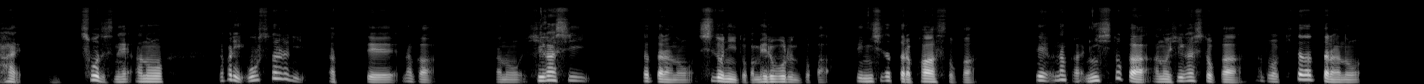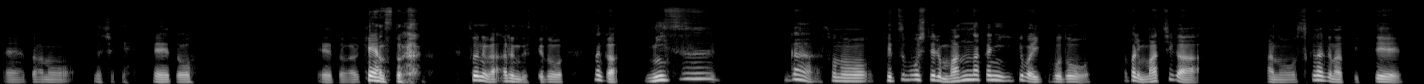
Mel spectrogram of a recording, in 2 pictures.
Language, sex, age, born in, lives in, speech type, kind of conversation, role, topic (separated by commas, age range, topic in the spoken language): Japanese, male, 40-44, Japan, Japan, conversation, podcast, guest, 旅先で感じた文化の違いはどのようなものでしたか？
